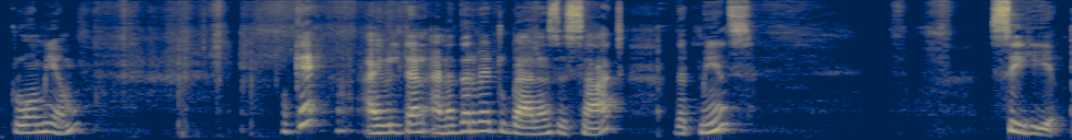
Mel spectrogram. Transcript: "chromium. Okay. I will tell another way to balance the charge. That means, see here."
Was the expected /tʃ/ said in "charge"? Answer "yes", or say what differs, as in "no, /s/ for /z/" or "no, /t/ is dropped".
no, /s/ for /tʃ/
